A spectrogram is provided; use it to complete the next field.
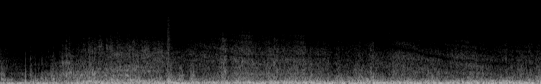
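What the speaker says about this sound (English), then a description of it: "Hellpod launch initiated." A Hellpod launches and plunges down in Helldivers 2, a loud rushing roar of descent with a sharp crack partway through and deep rumbling, continuous throughout.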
